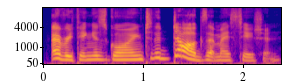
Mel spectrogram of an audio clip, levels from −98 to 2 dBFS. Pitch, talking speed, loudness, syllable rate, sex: 205 Hz, 225 wpm, -18 LUFS, 5.8 syllables/s, female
